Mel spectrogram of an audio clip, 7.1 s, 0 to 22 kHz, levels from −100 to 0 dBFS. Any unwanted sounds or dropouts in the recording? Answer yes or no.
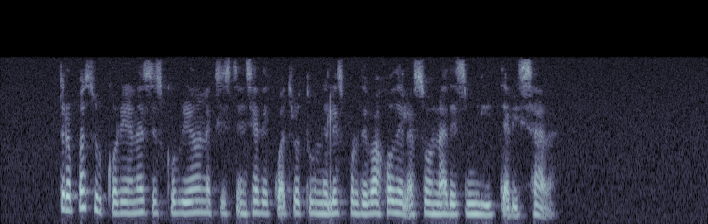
no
